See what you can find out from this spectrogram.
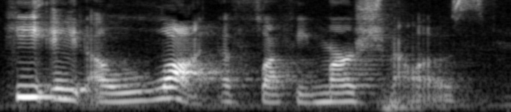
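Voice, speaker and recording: A woman reading a children's story aloud, addressing young listeners deliberately and pausing to ask them questions. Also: medium pitch, bright, forceful tone.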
